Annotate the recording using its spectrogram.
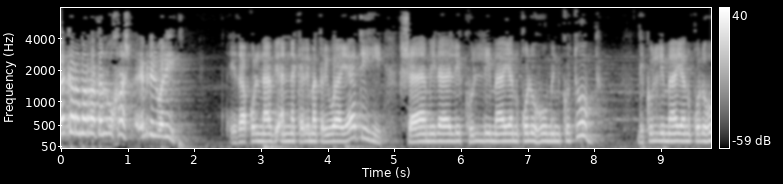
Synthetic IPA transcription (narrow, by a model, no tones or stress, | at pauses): ðakɑɾˤɑmɑrˤːɑʔʊxɾˤɑʔɪbnalwaliːd̪ | ʔɪðaːqʊlnaːbɪʔanːakalɪmaɾɪwaːjaːt̪ɪhɪʃaːmɪlalɪkʊlːɪmaːjanqʊlʊhʊmɪnkʊt̪ʊb | lɪkʊlːmaːjanqʊlʊh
